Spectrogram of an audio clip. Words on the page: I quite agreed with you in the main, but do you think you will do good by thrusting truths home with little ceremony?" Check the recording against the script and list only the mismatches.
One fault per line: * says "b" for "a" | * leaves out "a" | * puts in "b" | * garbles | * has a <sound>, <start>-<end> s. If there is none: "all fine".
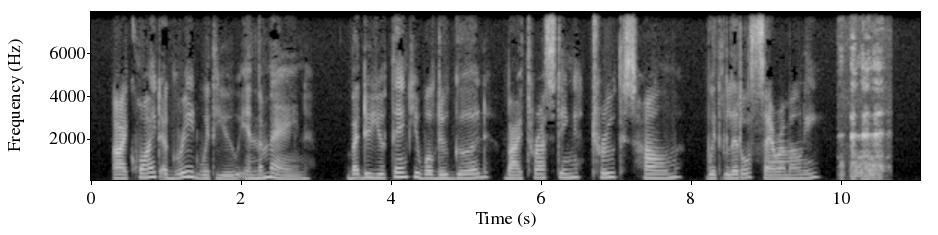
* has a throat clearing, 9.9-10.7 s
